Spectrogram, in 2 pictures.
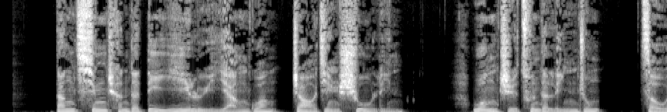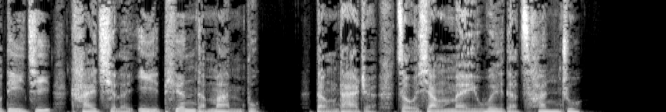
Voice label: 男 纪录片 舒缓唯美; 男83-纪录片-舒缓唯美

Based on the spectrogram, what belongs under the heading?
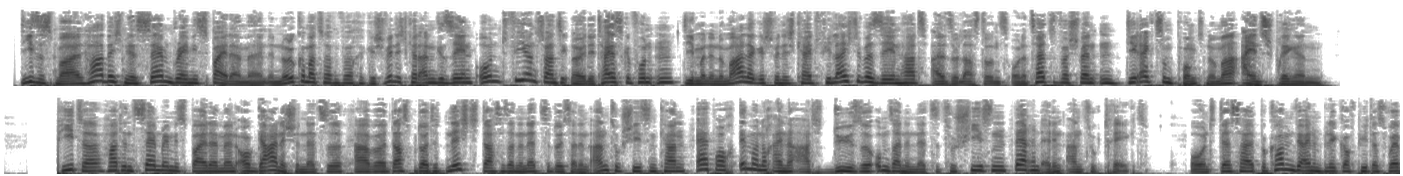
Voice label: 德语男声

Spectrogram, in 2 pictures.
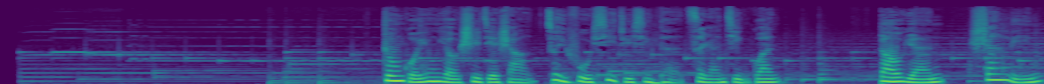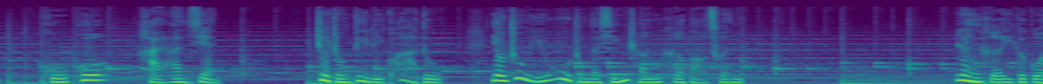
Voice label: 女 纪录片 松茸 舒缓; 舌尖上的中国

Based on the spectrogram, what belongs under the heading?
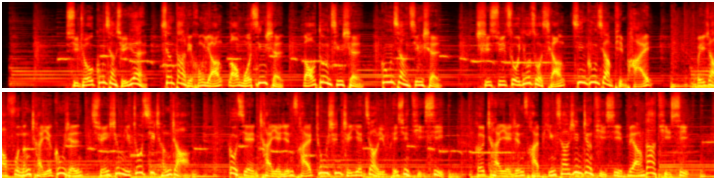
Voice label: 男 MG; MG飞碟说配音

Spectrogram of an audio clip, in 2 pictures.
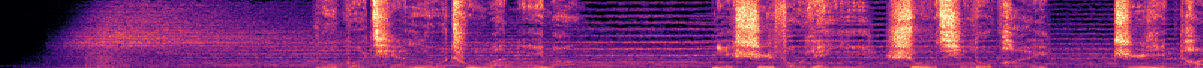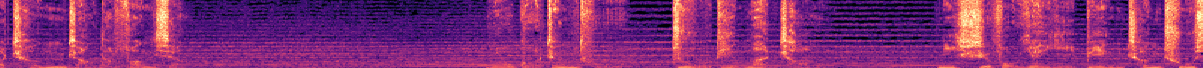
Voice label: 男 专题片 沉稳大气; 高端品质; 大气浑厚

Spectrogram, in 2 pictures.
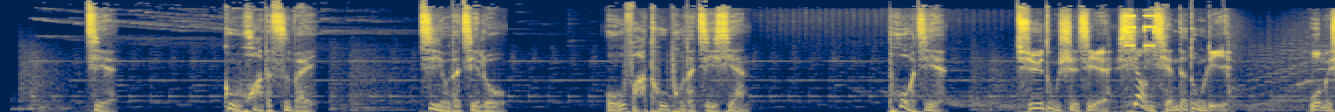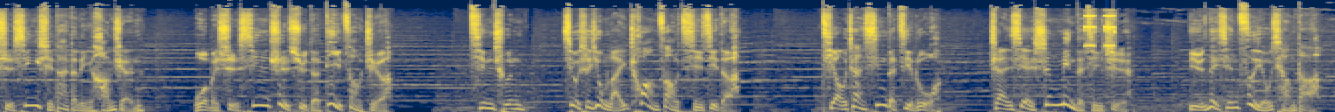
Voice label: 男 颁奖配音 磁性质感; 东泰奖

